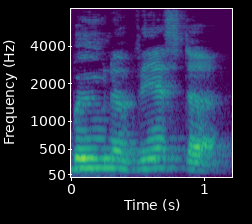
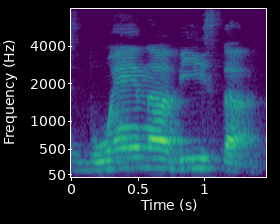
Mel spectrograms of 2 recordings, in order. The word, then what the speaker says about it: Buena Vista: If you're watching this, it's not Buena Vista. It's Buena Vista. All right? Come on now, not Buena Vista.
